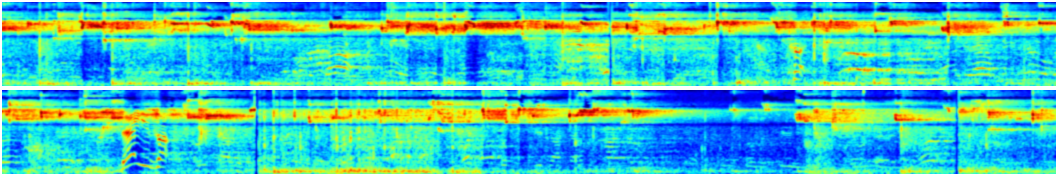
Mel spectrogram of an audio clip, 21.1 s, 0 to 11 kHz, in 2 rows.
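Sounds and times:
sneakers squeaking: 0.0s - 21.0s
players calling out: 0.1s - 17.1s.

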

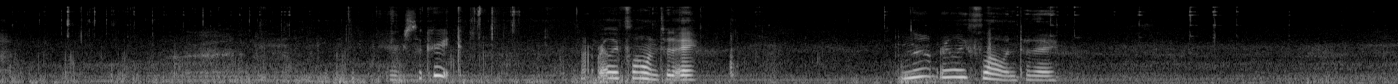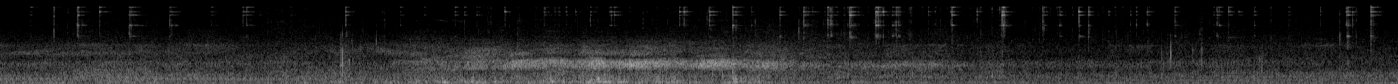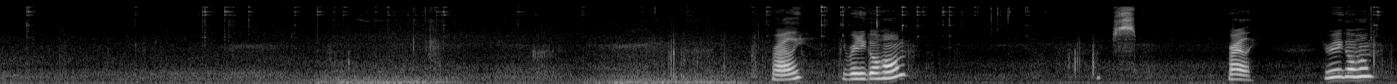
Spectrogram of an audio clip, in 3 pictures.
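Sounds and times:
dog collar tags jingling: 0.3s - 39.4s, 41.2s - 41.9s
low handling noise: 2.4s - 38.4s.

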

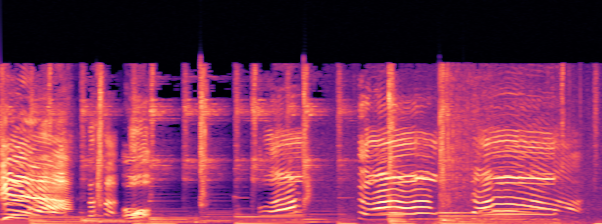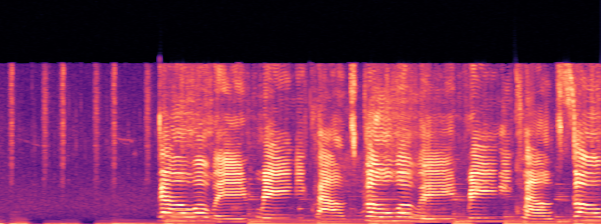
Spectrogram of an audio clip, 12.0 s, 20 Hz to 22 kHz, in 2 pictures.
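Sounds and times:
children's song music: 0.0s - 6.3s, 7.0s - 12.0s
gliding vocal calls: 3.5s - 8.2s.

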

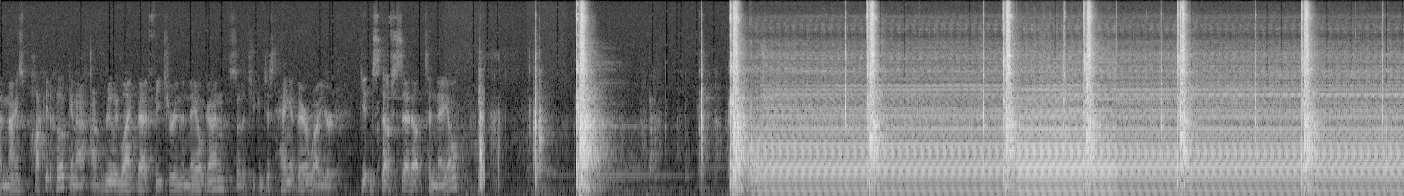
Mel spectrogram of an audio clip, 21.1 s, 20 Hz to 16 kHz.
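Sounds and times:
nail gun shots: 8.0s - 9.3s, 10.9s - 11.4s, 13.0s - 13.4s, 14.7s - 15.4s, 16.2s - 16.8s, 17.4s - 18.0s, 18.8s - 20.0s.

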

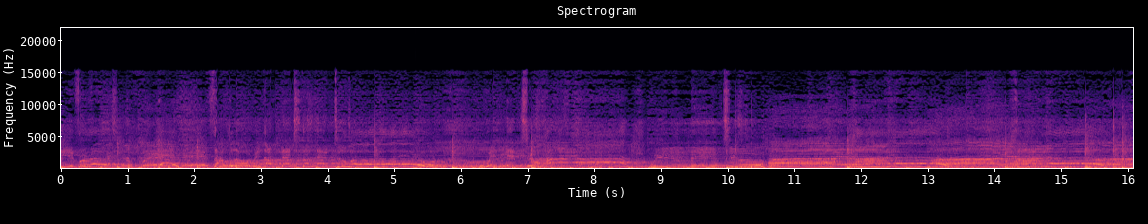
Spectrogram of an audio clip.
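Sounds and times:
man singing lead: 0.0s - 11.0s, 11.8s - 13.6s, 14.2s - 16.0s
steady drum beat: 0.0s - 16.0s
women's backing vocals: 0.0s - 16.0s.

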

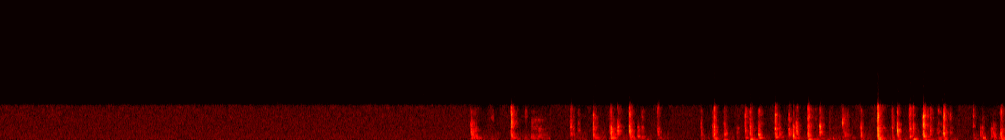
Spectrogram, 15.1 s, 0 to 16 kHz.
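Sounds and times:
keyboard typing clicks: 7.1s - 15.0s.

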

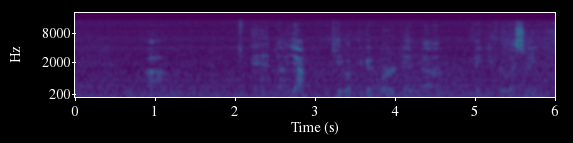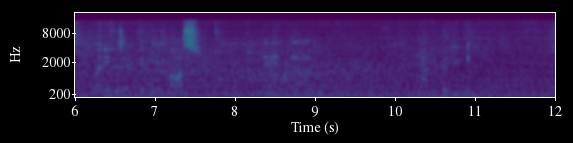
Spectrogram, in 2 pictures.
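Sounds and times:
distant street traffic rumble: 0.0s - 12.0s.

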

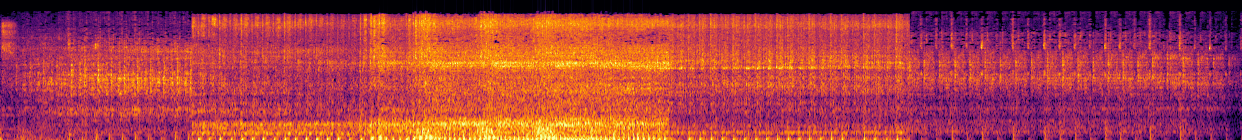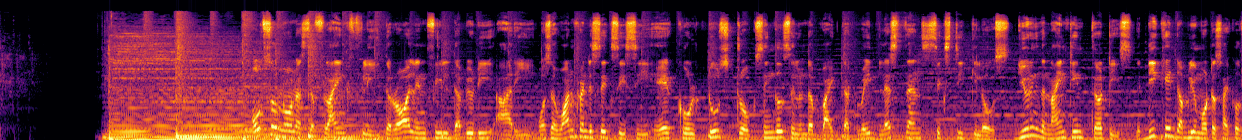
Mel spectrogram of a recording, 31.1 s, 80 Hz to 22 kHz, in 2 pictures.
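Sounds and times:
single-cylinder engine running: 0.0s - 16.0s.

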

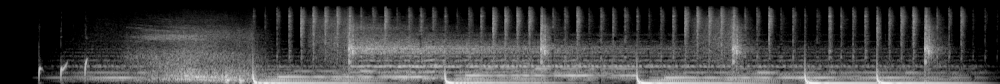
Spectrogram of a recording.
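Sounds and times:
cartoon plop blips: 0.4s - 1.0s.

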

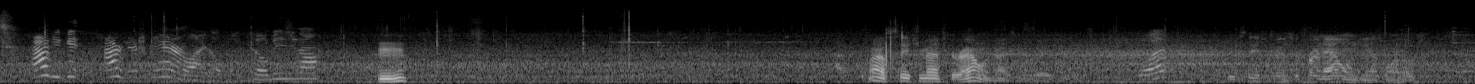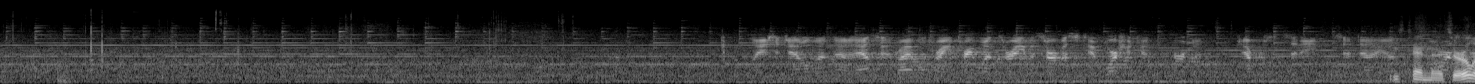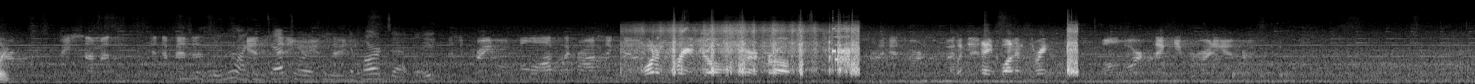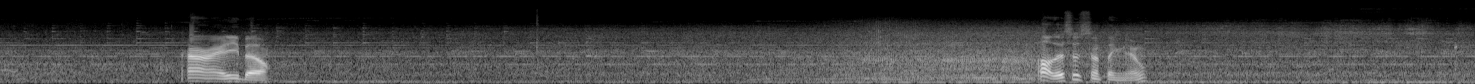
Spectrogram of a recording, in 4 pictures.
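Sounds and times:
diesel locomotive engine approaching: 0.0s - 59.0s
man's voice through loudspeaker: 22.3s - 33.1s, 34.0s - 42.2s.

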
